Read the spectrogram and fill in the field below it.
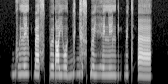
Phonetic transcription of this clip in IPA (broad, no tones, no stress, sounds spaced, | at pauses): ɡʱ u lʲ ɑ lʲ k͡p æ s p ø ɾ ɑ j o ɡʲ o ɡʲ ɯ s ɓ ø j ɦ e lʲ e lʲ ɾʲ e k͡p y t ʔ æ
